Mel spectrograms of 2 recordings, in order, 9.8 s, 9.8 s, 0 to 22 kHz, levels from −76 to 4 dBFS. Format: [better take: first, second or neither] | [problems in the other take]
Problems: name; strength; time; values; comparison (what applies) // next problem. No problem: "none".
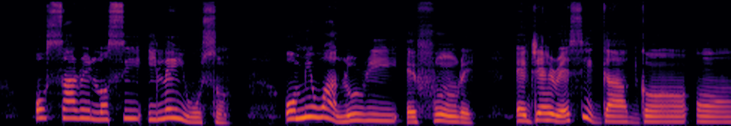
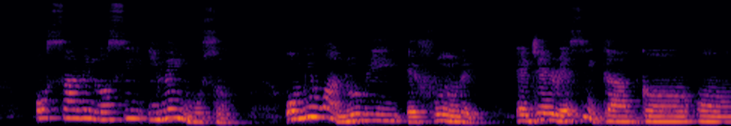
first | room echo; dies away in 0.6 s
